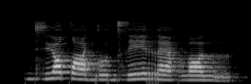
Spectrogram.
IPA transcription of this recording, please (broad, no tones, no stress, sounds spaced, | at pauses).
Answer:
d͡z y tˤ ɛ ɡ o d͡z e r æ ɡ ðˤ ɯ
